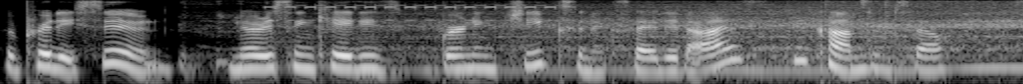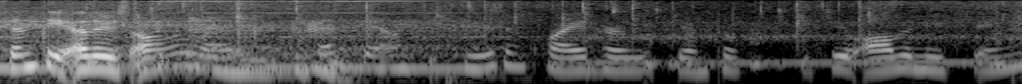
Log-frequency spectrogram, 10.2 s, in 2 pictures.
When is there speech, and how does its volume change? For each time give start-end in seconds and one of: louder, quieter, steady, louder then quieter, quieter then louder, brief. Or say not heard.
0.0-10.1 quieter.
